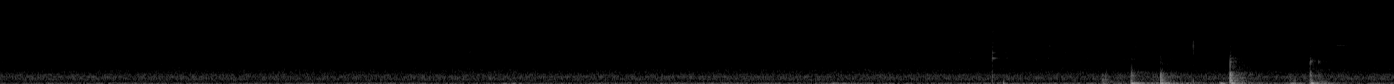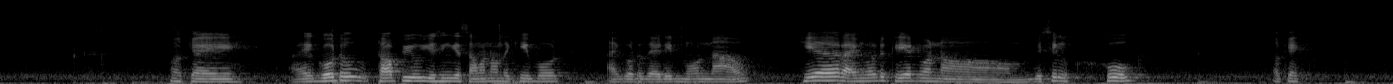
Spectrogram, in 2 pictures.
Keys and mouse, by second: 14.8 KP_7, 15.3 shift+z, 16.2 shift+middle drag, 17.1 KP_1, 18.2 KP_7, 19.1 shift+z, 19.8 shift+click, 20.2 Tab, 20.9 shift+click, 23.8 alt+click, 24.8-25.6 drag, 26.0 shift+click, 27.4 shift+click.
